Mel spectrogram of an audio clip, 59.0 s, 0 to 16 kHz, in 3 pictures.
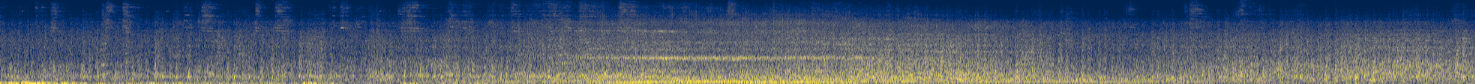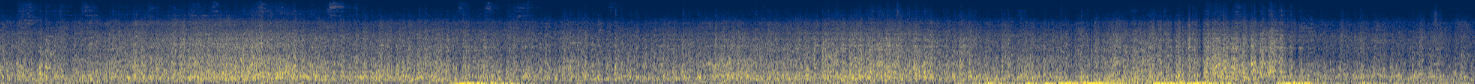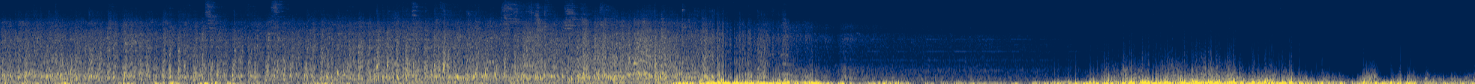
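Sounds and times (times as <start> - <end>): train wheels clacking: 0.0 - 50.9
diesel locomotive drone: 0.0 - 59.0
freight cars rumbling: 2.1 - 21.5.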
